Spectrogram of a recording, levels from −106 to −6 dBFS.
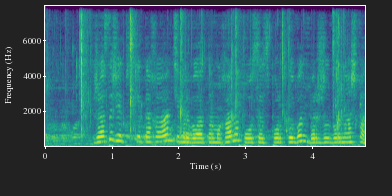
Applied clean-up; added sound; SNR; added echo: none; Splash, splatter; 15 dB; reverberation time 0.1 s.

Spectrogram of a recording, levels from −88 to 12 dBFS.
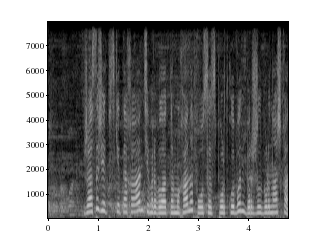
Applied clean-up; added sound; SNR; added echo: none; none; none; none.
